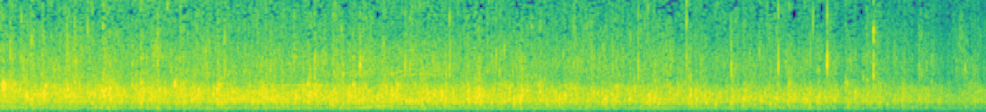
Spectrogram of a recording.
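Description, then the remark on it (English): An audience at a sermon claps their hands together in steady, sustained applause, a dense wash of many overlapping claps that holds at a fairly even loudness before easing slightly toward the end. “Why don't we just clap our hands and say amen to that right there?”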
